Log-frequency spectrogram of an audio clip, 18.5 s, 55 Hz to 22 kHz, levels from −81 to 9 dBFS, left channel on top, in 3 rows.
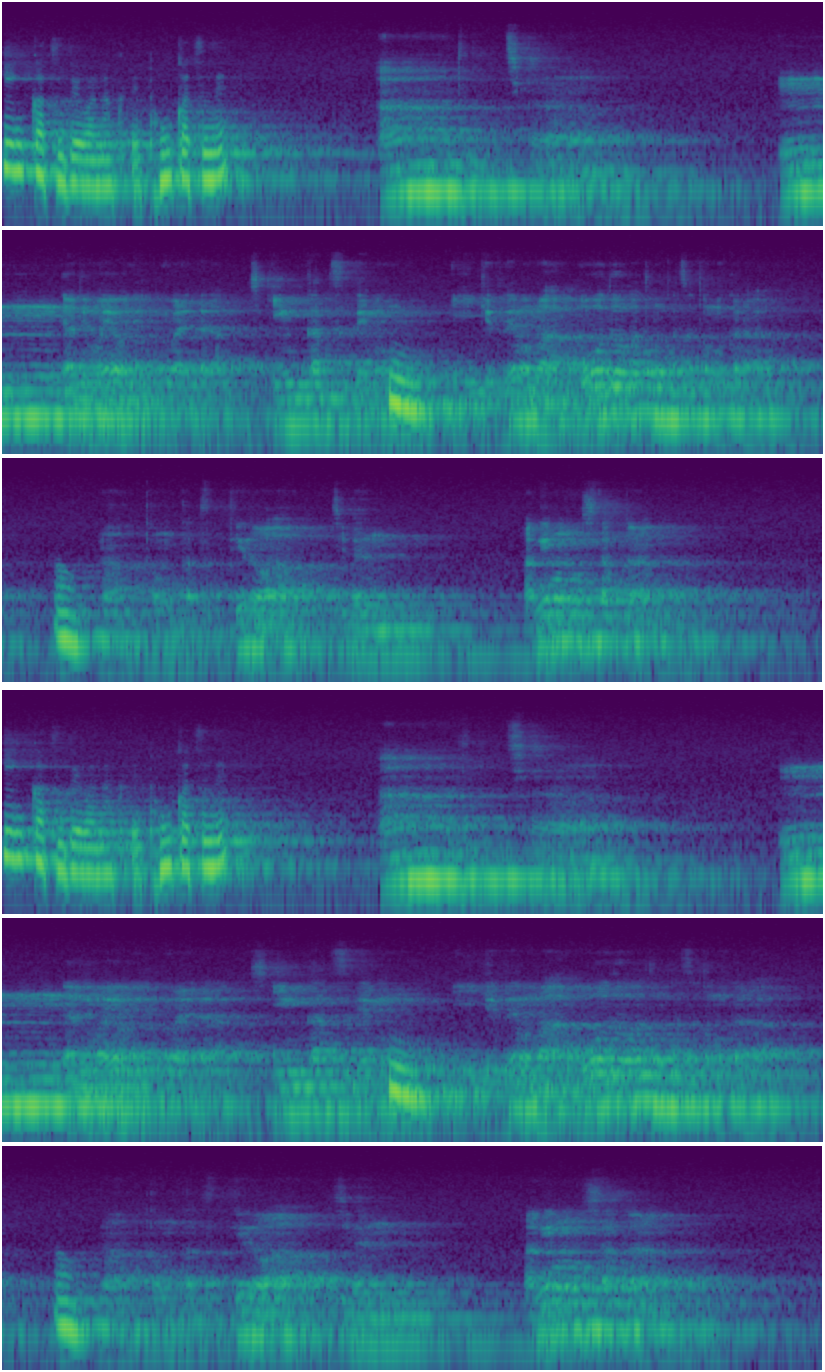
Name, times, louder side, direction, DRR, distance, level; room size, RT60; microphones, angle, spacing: voice 1, 0.0-1.7 9.1-9.4 12.7-13.0, left 1 dB, 20° left, 7 dB, 0.7 m, -17 dB
voice 2, 2.8-4.5 5.8-9.1 9.5-12.0 13.0-14.5 14.8-15.3 16.2-17.3, equal, 55° left, 2 dB, 5.9 m, -25 dB
25.5 x 21.5 x 9.9 m, 2.6 s
head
